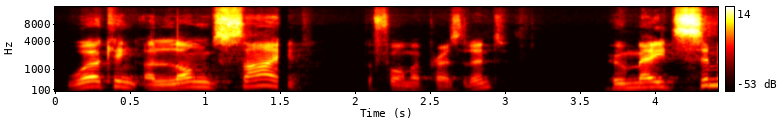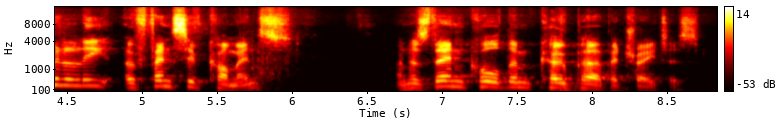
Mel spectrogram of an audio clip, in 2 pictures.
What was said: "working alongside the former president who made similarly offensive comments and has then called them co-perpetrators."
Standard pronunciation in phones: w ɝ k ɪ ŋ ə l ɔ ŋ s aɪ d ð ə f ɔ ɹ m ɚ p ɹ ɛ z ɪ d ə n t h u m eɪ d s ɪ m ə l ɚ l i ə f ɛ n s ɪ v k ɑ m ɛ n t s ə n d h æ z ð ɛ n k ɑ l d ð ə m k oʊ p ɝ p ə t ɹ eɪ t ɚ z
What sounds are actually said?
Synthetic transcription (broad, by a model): w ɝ k ɪ ŋ ə l ɔ ŋ s aɪ d ð ə f ɔ ɹ m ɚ p ɹ ɛ z ɪ d ə n t h u m eɪ d s ɪ m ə l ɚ l i ə f ɛ n s ɪ v k ɑ m ɛ n t s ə n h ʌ z ð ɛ n k ɑ l d ð ə m k oʊ p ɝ p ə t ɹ eɪ t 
